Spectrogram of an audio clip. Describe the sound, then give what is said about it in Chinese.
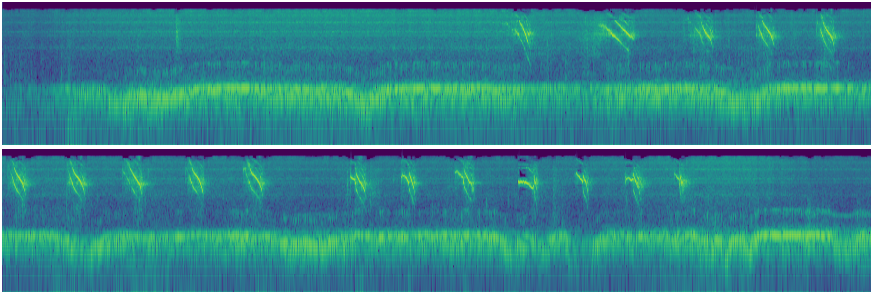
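An instrument imitates wind, from gentle wind to the stormy wind before rain, with a loud, steady, breathy low hum that swells and sags in slow waves, while a rapid series of sharp high chirps sounds over it through the second half. “好，那我们给大家展现一下， OK 话筒递给他，让他来把风声啊带给大家。”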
